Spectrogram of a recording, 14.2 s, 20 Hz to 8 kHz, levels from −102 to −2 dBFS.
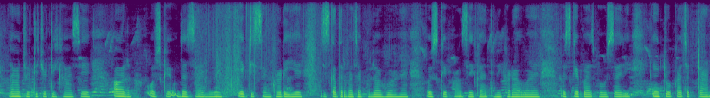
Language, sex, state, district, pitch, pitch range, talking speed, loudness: Hindi, female, Uttar Pradesh, Gorakhpur, 170 Hz, 160-180 Hz, 135 wpm, -28 LUFS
